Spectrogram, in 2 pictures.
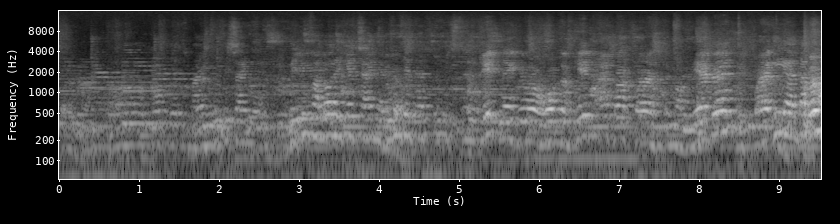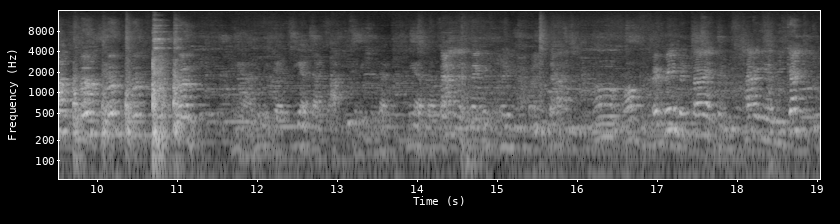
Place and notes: {
  "title": "Oberbarmen, Wuppertal, Deutschland - adler-klause",
  "date": "2011-02-17 18:30:00",
  "description": "adler-klause, berliner str. 149, 42277 wuppertal",
  "latitude": "51.28",
  "longitude": "7.22",
  "altitude": "163",
  "timezone": "Europe/Berlin"
}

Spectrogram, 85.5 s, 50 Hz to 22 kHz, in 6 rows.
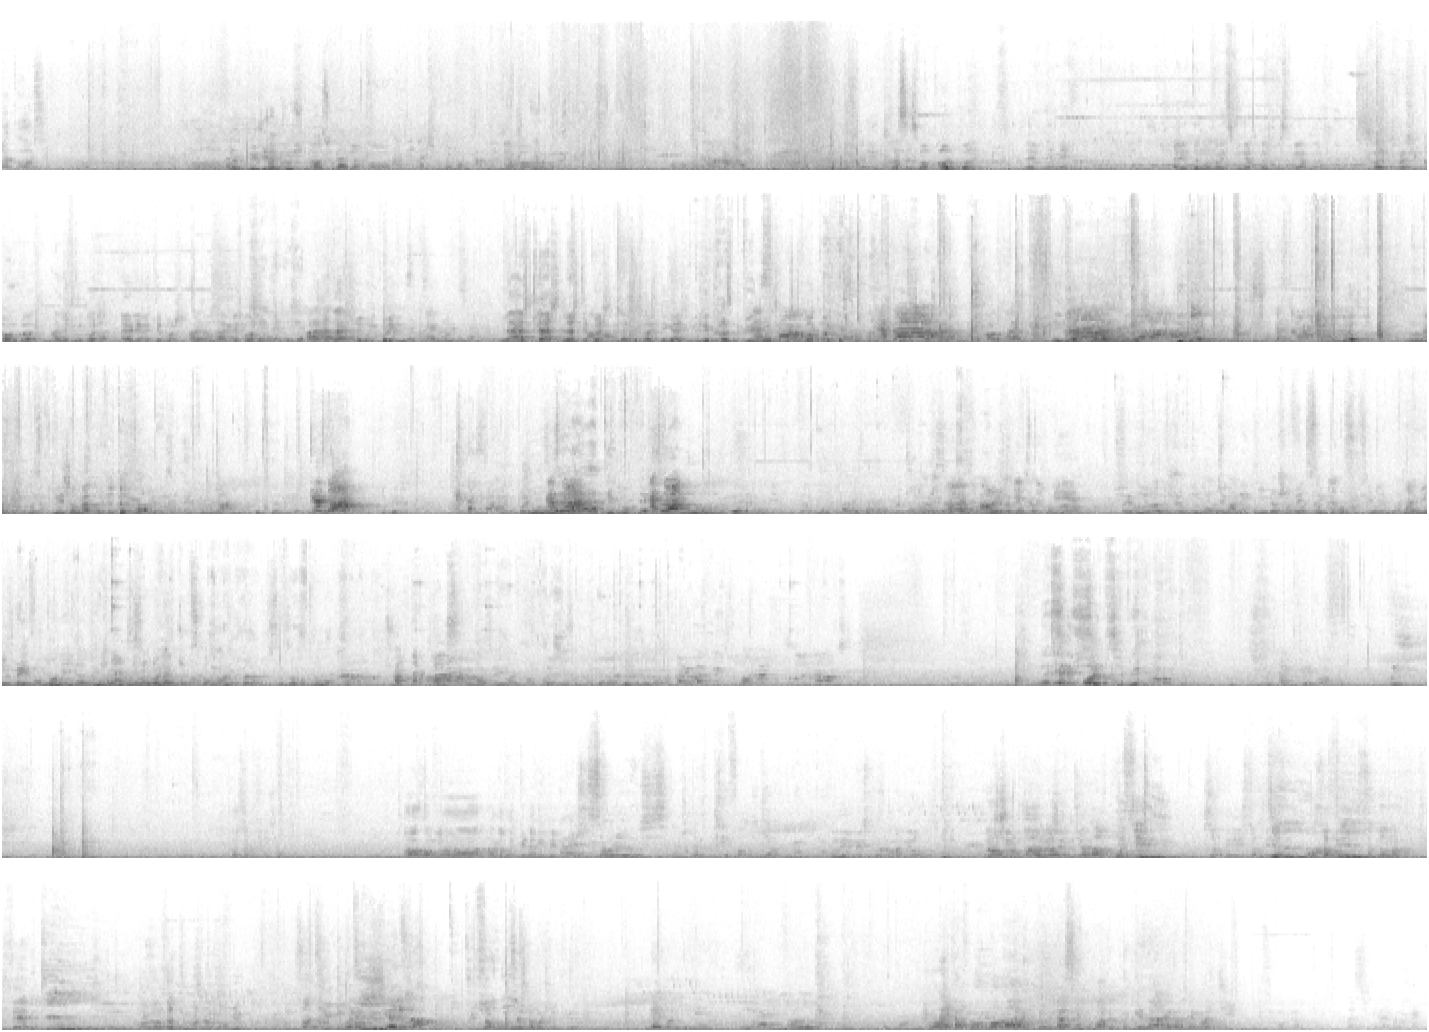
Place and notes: {
  "title": "Jardin Public du Foirail, Rodez, France - Adolescents bruyants",
  "date": "2017-05-24 12:10:00",
  "description": "groupe d'adolescents devant le musée Soulages\nGroup of teenagers in front of the Soulages museum",
  "latitude": "44.35",
  "longitude": "2.57",
  "altitude": "610",
  "timezone": "Europe/Paris"
}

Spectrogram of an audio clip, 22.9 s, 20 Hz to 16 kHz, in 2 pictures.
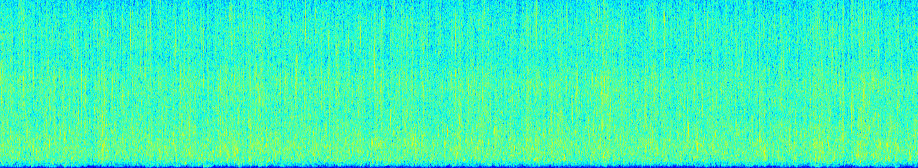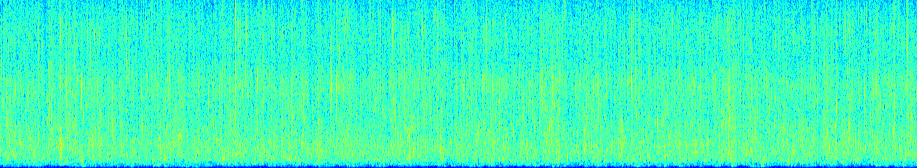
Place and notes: {
  "title": "中路坑溪, 桃米里 Puli Township - the stream",
  "date": "2016-04-21 10:33:00",
  "description": "stream sound\nZoom H6 XY",
  "latitude": "23.94",
  "longitude": "120.92",
  "altitude": "490",
  "timezone": "Asia/Taipei"
}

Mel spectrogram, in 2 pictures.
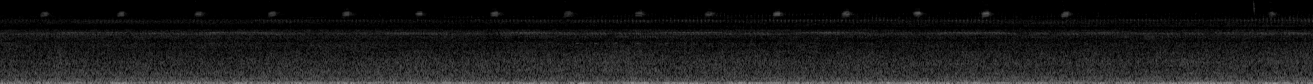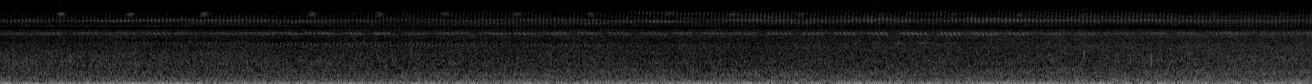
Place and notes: {
  "title": "桃米巷, 埔里鎮桃米里, Nantou County - Walking in a small way",
  "date": "2015-09-03 20:50:00",
  "description": "Walking in a small way, Frog chirping, Insect sounds, Stream",
  "latitude": "23.94",
  "longitude": "120.94",
  "altitude": "455",
  "timezone": "Asia/Taipei"
}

